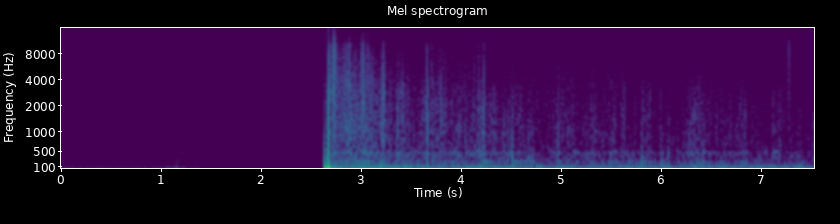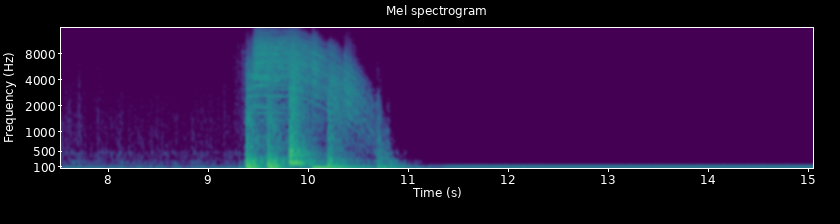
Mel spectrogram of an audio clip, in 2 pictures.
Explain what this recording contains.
Vinyl crackle and hum.
hum, vinyl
